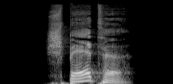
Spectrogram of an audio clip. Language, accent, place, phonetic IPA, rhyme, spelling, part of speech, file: German, Germany, Berlin, [ˈʃpɛːtə], -ɛːtə, späte, adjective, De-späte.ogg
- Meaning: inflection of spät: 1. strong/mixed nominative/accusative feminine singular 2. strong nominative/accusative plural 3. weak nominative all-gender singular 4. weak accusative feminine/neuter singular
